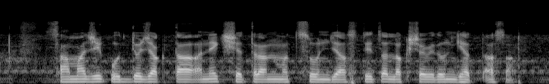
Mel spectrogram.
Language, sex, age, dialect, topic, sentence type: Marathi, male, 18-24, Southern Konkan, banking, statement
